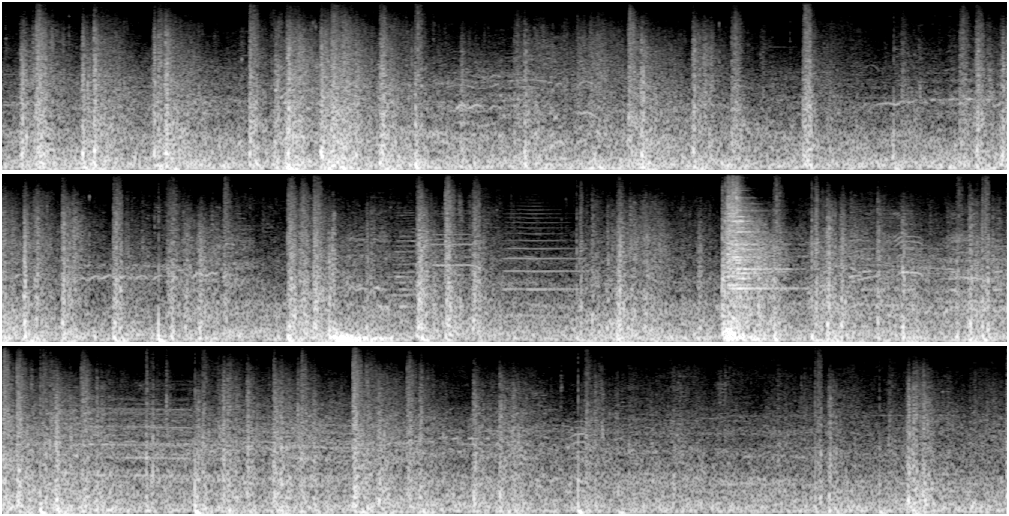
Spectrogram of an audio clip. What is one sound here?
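Muskets crack in scattered, rapid volleys.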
